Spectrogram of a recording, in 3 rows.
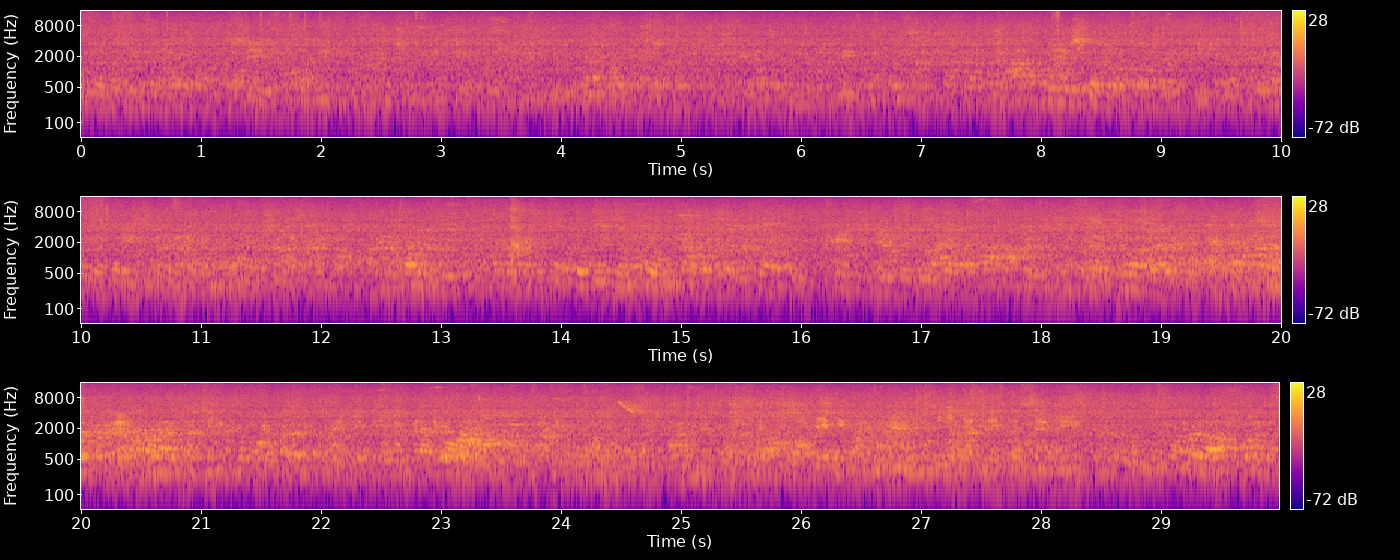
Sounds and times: people talking 0:00.0 - 0:29.9
Italian sparrows 0:24.4 - 0:24.7

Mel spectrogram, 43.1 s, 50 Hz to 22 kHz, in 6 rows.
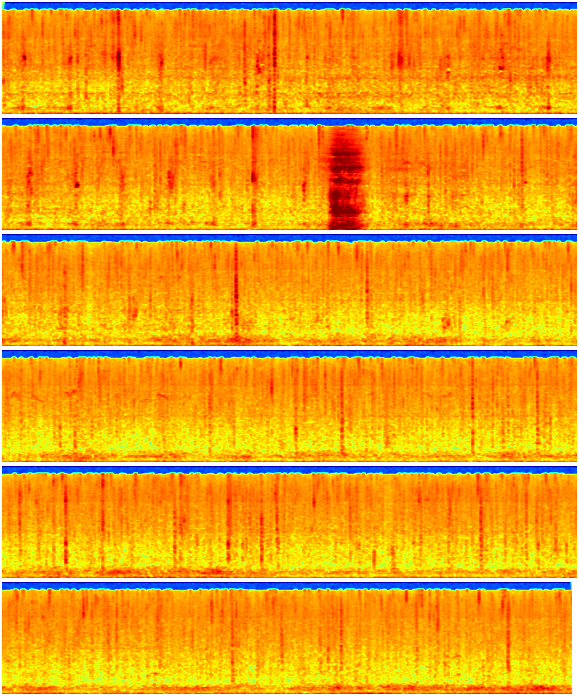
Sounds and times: horse grazing 0:00.1 - 0:03.8
horse grazing 0:04.4 - 0:14.4
horse snorts 0:10.9 - 0:13.0

